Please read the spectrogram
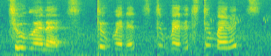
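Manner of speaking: small, high, soft begging; pleading. Real, not acted. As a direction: plead in a tiny high voice, rising further. Begging friend for time.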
